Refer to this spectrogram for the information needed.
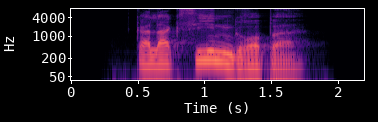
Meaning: galaxy group
- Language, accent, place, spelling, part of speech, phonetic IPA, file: German, Germany, Berlin, Galaxiengruppe, noun, [ɡalaˈksiːənˌɡʁʊpə], De-Galaxiengruppe.ogg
